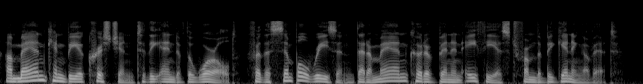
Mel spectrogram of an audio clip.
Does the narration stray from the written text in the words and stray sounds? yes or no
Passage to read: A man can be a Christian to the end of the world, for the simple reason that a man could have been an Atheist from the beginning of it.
no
